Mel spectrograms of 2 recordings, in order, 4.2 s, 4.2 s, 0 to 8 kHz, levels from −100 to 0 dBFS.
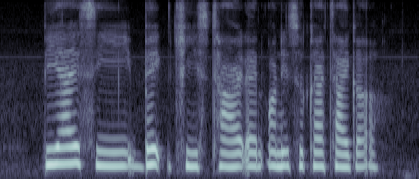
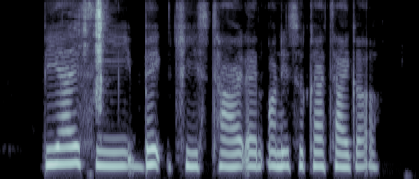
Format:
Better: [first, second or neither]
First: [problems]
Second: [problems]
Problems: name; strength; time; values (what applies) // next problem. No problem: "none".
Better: first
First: none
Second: noise reduction (classical method spectral subtraction)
